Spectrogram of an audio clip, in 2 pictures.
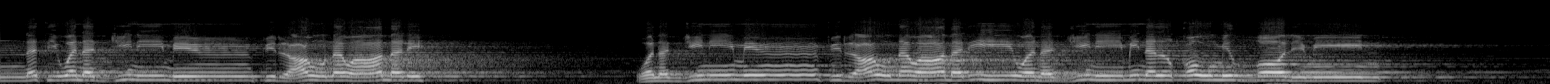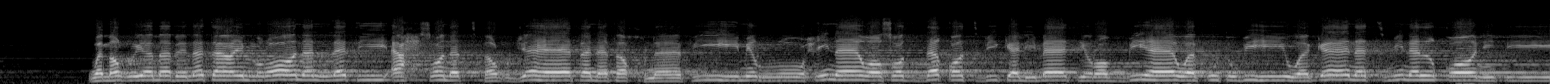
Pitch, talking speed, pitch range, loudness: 190 Hz, 55 wpm, 180-205 Hz, -21 LUFS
